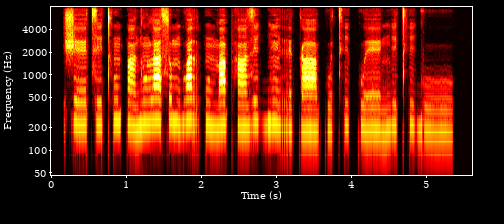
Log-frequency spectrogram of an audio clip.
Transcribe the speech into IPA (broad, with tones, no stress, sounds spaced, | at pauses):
ʃ eː˨ t͡s i˨ tʰ ũ˦ p ã˨ d ũ˦ l a˦ s ʊ˦ m ɡʷ a˦ r p ũ˨ m a˦ pʰ ã˨˦ z i˦ ɡ͡b ĩ˦˨ r ɪ˨ k aː˨ kʷ ɪ˨ tʰ i˦ kʷ eː˦˨ ŋ i˦ tʰ i˦ ɡ uː˨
